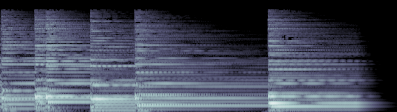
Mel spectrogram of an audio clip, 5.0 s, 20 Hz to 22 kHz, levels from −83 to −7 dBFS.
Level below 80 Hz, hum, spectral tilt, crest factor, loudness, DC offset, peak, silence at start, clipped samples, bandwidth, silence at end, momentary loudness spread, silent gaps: -50 dBFS; none; -3.5 dB/octave; 18 dB; -24 LUFS; under 0.1%; -6 dBFS; 0 s; under 0.1%; 15.5 kHz; 0.3 s; 13 LU; none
